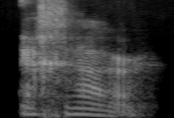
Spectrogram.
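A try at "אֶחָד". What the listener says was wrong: That's a dalet at the end.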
